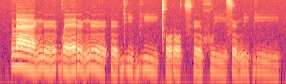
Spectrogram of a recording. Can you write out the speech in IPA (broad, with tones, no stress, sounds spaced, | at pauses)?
l æː˥˩ ŋ øː˧˩˧ ɡʷ ɛː˧˩˧ ɾ ø˥˩ ŋ øː˥˩ ʔ ø˧˩˧ ɡʱ i˥˩ bʱ iː˥˩ kʰ o˧˩˧ ɾ o˧˩˧ t͡sʰ ø˥˩ xʷ iː˥˩ s ø˥˩ m i˥˩ ɓ iː˥˩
